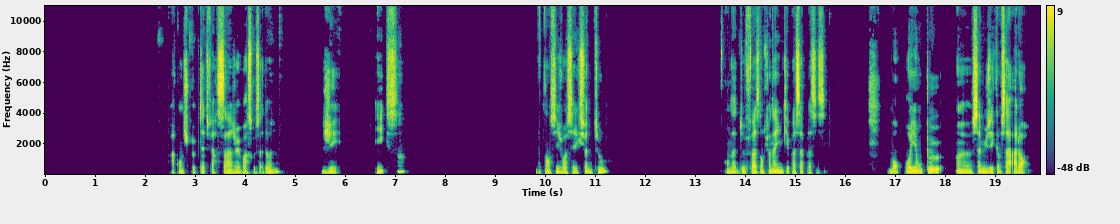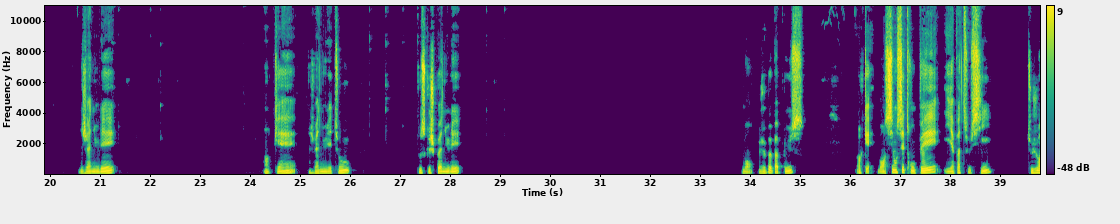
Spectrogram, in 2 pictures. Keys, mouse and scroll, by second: 2.3 right click, 2.9 shift+right click, 4.2 g, 6.6 x, 8.7 ctrl+click, 10.3 a, 11.0 a, 12.5 a, 15.8 a, 20.6 ctrl+z, 26.3 ctrl+z, 33.5 ctrl+z, 37.7 a.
